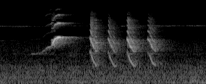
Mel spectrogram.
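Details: Baby budgerigar calling indoors: one thin rising chirp, then four quick squawky chirps that sweep downward, spaced about a fifth of a second apart, in a quiet room.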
